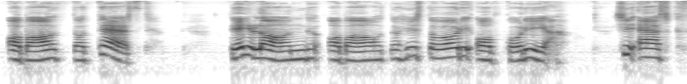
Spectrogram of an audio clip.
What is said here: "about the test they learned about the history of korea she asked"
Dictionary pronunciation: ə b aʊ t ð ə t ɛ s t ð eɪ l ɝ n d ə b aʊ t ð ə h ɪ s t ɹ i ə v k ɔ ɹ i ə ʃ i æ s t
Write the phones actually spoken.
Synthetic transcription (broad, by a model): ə b aʊ t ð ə t ɛ s t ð eɪ l ɝ n d ə b aʊ t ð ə h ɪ s t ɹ i ə v k ɔ ɹ i ə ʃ i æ s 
